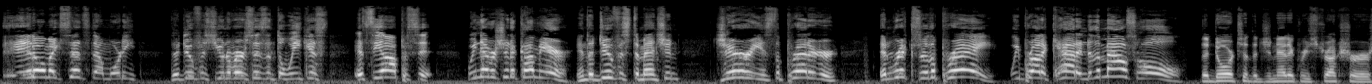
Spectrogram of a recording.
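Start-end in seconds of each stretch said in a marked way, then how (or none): 0.0-11.8 high, loud panicked warning; terrified. Acted. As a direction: blurt it out in rising dread. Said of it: "Original Rick looks terrified".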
